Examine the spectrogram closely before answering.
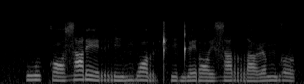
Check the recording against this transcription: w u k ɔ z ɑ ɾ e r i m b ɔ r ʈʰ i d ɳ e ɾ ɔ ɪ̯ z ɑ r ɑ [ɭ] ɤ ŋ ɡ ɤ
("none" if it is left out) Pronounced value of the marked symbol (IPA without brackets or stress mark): ɭ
